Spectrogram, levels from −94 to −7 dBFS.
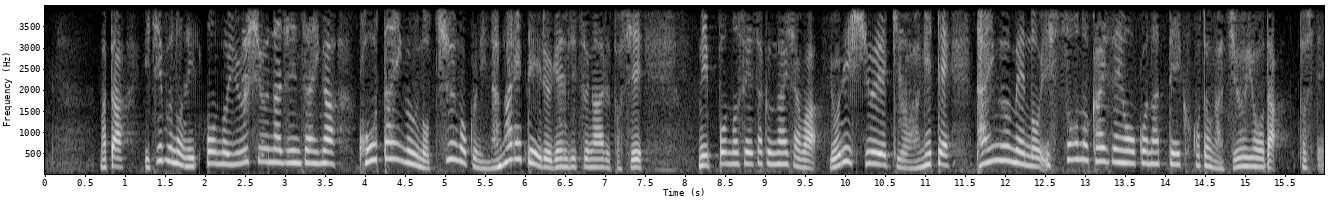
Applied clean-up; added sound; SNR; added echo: neural mask model Resemble Enhance denoiser.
